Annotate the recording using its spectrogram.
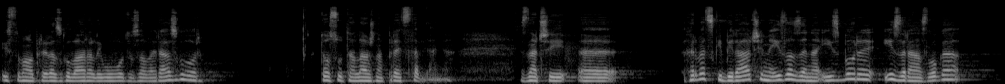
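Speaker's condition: No condition

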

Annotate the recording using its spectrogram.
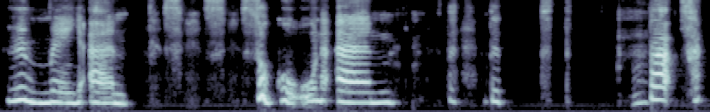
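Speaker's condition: Stammer; onset around age four, referred for speech and language therapy just before fourth birthday, had TA Joe at school, more severe later in school; very severe stammer, most severe guest so far on podcast; severe stammering audible, keeps talking to get points across, going out for food with friends challenging; repeated sounds, blocks

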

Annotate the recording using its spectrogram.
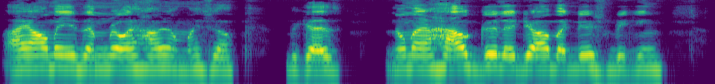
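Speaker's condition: Cerebral palsy; spastic quadriplegic, born 10 weeks premature, diagnosed at 8 months, not ambulatory, affects all muscles; voice tight especially when excited, slower speech, effortful speaking drenches back with sweat, tongue muscle affected

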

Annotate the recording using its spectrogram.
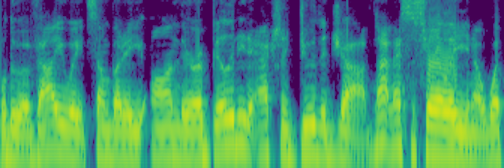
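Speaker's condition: No condition

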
